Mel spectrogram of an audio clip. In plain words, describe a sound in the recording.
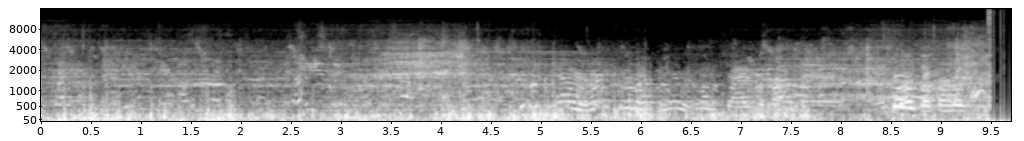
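A horse's hooves thud softly on sand as it canters.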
